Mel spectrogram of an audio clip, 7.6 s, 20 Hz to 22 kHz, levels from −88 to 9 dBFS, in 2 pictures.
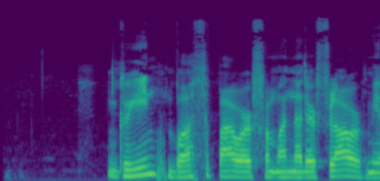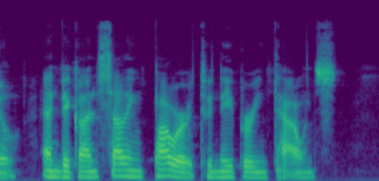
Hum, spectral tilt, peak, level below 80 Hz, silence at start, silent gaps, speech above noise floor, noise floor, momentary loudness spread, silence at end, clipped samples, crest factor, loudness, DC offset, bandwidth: none; -6 dB/octave; -2 dBFS; -52 dBFS; 1.1 s; none; 46 dB; -63 dBFS; 7 LU; 0.45 s; under 0.1%; 16 dB; -18 LUFS; under 0.1%; 14 kHz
